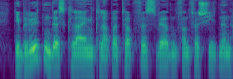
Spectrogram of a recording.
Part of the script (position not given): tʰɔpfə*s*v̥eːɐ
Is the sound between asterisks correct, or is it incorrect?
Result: correct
